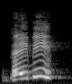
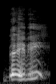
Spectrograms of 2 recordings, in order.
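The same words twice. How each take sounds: First: Longer, higher-than-usual rising call; acted dawning worry, drawn out and questioning; worried mother calling. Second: Quick, very high questioning call; acted little high-pitched check on the baby; short, high, uncertain call; puzzled mother calling. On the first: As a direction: stretch the call upward, anxiously. Second call, baby still not waking. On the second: Mother finds baby will not wake.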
